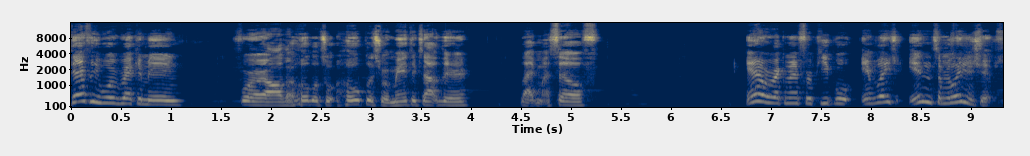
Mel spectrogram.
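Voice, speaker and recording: Music plays behind a man who speaks at a high pitch. His pitch swings very widely, and he leaves long, frequent pauses. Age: 21+. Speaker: anime and manga reviewer. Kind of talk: casual review monologue. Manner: halting, repetitive.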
